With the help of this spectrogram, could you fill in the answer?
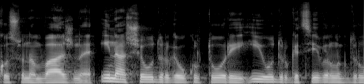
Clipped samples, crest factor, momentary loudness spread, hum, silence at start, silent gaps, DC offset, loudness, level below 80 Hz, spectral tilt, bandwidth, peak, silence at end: under 0.1%; 16 dB; 5 LU; none; 0 s; none; under 0.1%; -19 LUFS; -44 dBFS; -6 dB/octave; 18 kHz; -2 dBFS; 0 s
